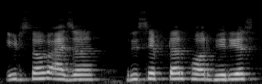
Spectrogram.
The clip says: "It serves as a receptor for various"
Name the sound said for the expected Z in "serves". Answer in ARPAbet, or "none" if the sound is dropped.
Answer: none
